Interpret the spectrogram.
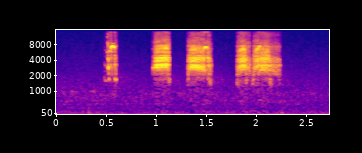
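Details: Two Black Francolins (kala teetar) in a calling contest, or muqabala: one short grating note, then three loud, harsh, rasping bursts. The last burst is doubled. The phrase runs about two seconds over a quiet background.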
